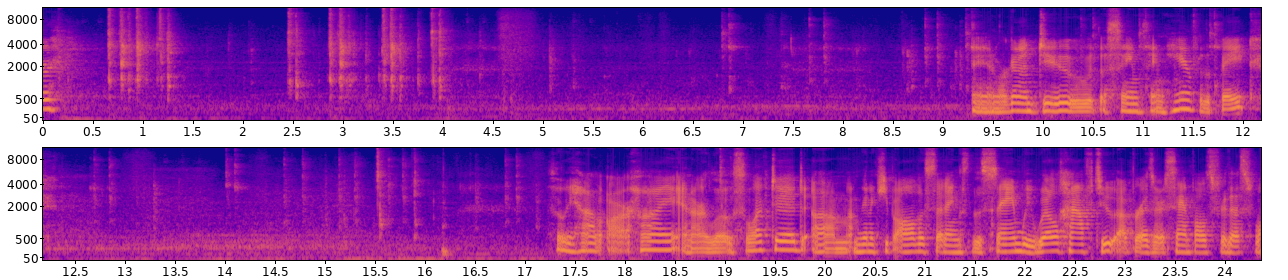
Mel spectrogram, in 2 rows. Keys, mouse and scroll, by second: 0.4-1.1 typing, 2.4 Tab, 2.6-3.8 typing.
